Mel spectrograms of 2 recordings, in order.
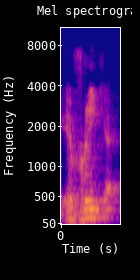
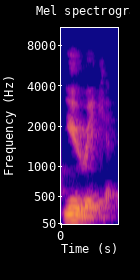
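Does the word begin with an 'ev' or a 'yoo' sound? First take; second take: ev; yoo. First: The word begins with an 'ev' sound. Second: The word begins with a 'yoo' sound. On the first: The speaker calls it right. "the word eureka is actually evrika" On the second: The speaker calls it wrong. "not eureka"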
